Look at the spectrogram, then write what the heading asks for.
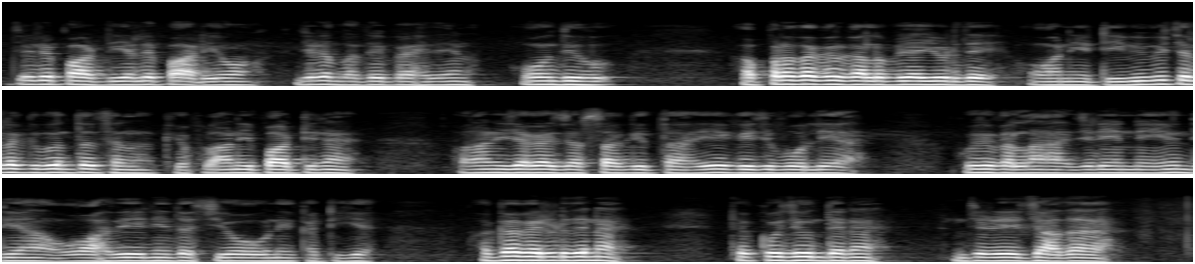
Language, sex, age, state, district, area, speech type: Dogri, male, 45-60, Jammu and Kashmir, Jammu, rural, spontaneous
